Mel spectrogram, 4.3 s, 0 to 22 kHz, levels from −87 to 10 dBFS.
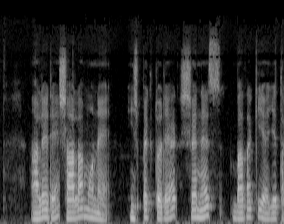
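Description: At 0.90 s and 2.65 s the speech jumps abruptly, skipping roughly a third of a second each time: audio missing between chunks, likely dropped at 2-second chunk boundaries.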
